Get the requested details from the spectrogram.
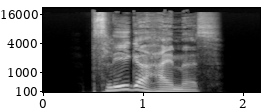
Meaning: genitive singular of Pflegeheim
- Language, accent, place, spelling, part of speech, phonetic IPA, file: German, Germany, Berlin, Pflegeheimes, noun, [ˈp͡fleːɡəˌhaɪ̯məs], De-Pflegeheimes.ogg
